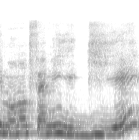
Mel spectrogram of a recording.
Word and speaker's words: Guillet: Mon prénom est et mon nom de famille est Guillet. Le Guillet, c'est comme le mois de juillet, mais on remplace le J par un G. Donc, Guillet, vous pouvez venir me rejoindre sur mes réseaux sociaux, Facebook et Twitter.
